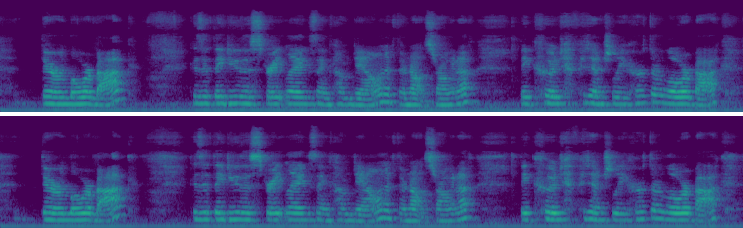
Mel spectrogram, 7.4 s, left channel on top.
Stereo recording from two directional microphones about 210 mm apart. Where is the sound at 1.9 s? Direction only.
20° right (ahead or behind).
